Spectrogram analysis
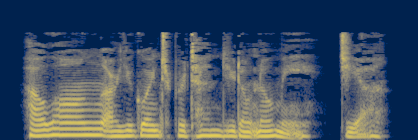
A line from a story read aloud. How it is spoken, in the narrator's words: he purred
